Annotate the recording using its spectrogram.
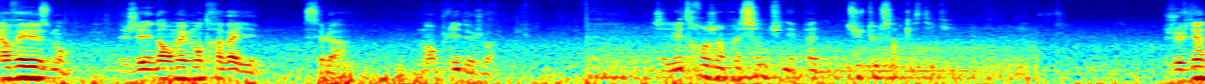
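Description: Another young man answers with animation nearby.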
